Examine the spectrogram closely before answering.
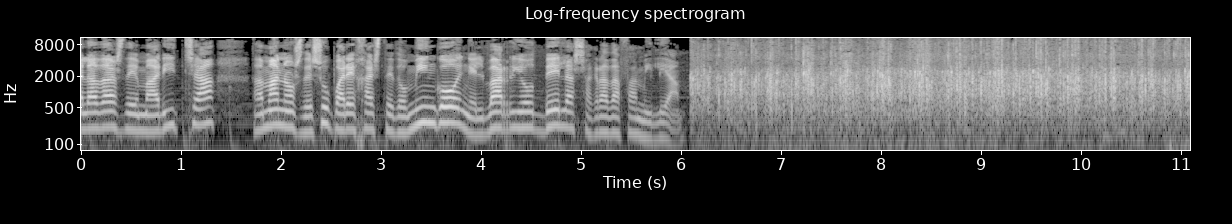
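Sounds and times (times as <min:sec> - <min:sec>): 
speech: 0:00.0 - 0:06.2
crowd applause in Plaza de María Pita: 0:06.1 - 0:11.0.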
